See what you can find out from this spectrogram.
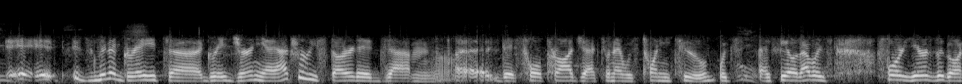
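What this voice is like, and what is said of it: Slight Canadian accent. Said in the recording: “I have a little Canadian accent that everyone always asks me about.”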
